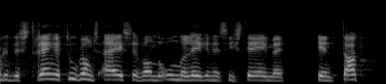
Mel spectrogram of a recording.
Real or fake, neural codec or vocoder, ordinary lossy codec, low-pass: fake; codec, 16 kHz, 4 kbps, FreqCodec, larger model; none; none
